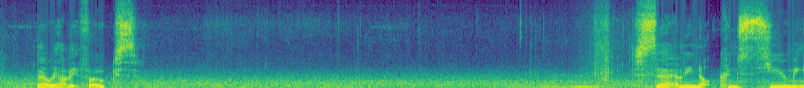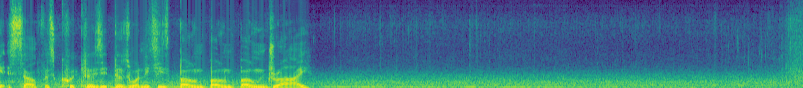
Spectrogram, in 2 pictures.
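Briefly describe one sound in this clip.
Dry grass crackles as it burns in a small flame.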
